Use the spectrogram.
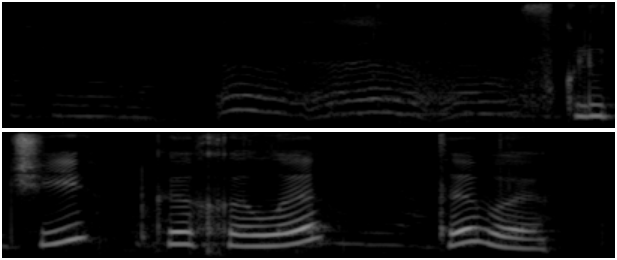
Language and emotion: Russian, neutral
